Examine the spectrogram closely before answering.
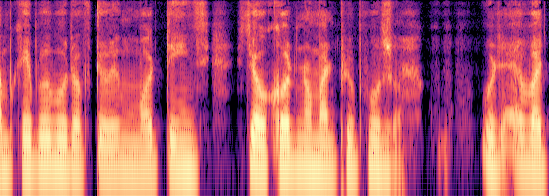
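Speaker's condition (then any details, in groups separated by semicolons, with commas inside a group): Cerebral palsy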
